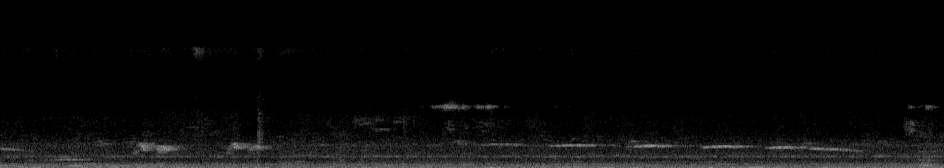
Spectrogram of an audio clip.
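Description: Faint outdoor background noise with a small bird chirping: a couple of short high chirps, then a run of short, slightly falling chirps about twice a second through the second half.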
